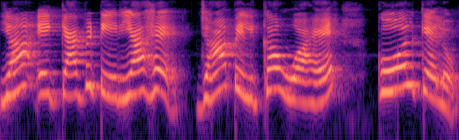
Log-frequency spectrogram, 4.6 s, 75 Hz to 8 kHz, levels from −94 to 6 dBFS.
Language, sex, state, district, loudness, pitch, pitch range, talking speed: Hindi, female, Bihar, Araria, -16 LUFS, 345 Hz, 310-400 Hz, 155 wpm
